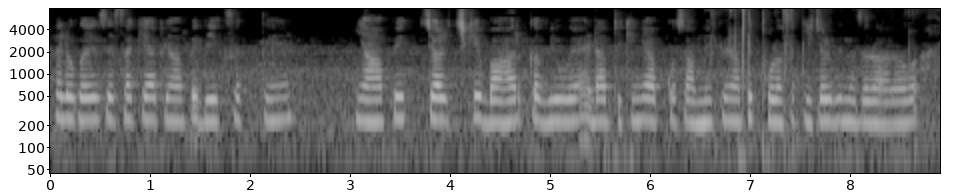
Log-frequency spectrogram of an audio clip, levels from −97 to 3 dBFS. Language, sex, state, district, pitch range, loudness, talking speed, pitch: Hindi, female, Uttar Pradesh, Etah, 225-240 Hz, -35 LUFS, 235 wpm, 230 Hz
